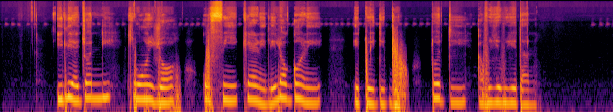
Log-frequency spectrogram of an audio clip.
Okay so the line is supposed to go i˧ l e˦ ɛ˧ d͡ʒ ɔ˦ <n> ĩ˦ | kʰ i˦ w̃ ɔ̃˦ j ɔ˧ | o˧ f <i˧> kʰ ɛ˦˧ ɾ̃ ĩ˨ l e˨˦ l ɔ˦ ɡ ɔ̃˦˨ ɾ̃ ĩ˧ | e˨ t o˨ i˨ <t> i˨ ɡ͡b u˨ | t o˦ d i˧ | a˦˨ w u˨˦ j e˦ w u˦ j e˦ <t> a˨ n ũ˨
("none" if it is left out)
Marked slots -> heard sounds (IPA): n, ĩ˧, d, d

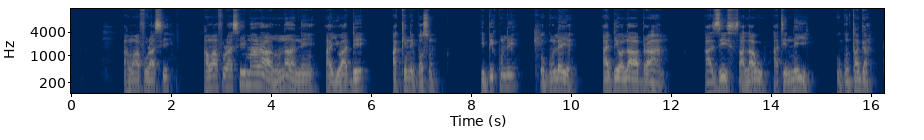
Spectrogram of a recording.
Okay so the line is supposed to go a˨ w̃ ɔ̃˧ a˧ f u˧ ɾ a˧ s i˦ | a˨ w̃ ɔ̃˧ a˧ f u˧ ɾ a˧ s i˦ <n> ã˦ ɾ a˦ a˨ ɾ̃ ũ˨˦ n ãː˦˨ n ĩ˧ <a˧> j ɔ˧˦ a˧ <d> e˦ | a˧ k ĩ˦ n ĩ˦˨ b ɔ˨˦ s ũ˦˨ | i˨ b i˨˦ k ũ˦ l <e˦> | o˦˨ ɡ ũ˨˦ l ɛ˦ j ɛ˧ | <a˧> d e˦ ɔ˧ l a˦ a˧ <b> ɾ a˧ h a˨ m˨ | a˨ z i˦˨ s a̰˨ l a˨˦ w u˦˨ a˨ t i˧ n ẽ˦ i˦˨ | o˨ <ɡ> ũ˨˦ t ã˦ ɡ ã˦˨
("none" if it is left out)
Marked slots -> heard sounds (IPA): m, a˧, d, e˦, a˧, b, ɡ

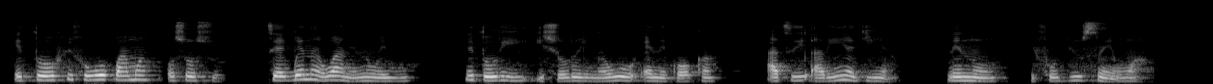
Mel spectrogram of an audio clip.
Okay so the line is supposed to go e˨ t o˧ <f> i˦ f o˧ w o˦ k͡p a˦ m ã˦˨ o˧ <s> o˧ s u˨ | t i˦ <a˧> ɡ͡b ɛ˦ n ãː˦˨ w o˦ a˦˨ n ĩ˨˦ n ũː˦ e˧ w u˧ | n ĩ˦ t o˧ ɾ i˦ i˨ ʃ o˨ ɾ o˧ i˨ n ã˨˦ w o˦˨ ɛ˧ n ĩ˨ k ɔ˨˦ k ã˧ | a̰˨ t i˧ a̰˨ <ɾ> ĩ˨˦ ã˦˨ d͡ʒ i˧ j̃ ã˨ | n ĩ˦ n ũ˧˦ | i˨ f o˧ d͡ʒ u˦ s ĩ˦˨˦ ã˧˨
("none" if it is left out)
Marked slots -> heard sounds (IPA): f, s, ɛ˧, ɾ

